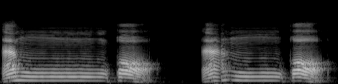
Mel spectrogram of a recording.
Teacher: ketika kita bacakan, masuk dari hidung, khaysyumnya, maka mulut sudah berbentuk tebal. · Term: ikhfa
